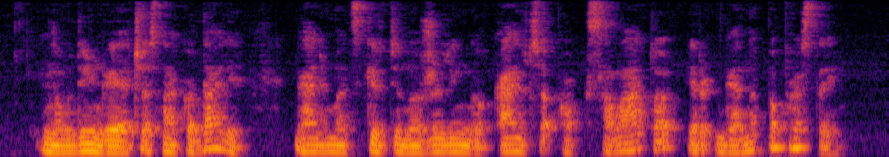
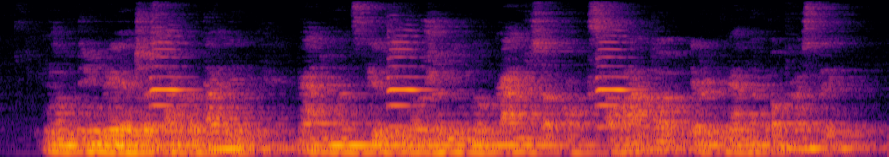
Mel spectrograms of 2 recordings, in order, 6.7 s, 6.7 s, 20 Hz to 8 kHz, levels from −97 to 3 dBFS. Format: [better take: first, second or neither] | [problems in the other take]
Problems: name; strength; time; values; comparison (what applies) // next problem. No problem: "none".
first | background sound (Wind instrument, woodwind instrument); 4 dB below the speech // room echo; dies away in 1.1 s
